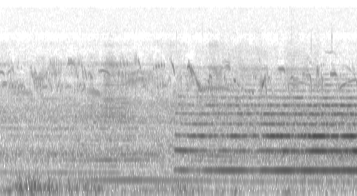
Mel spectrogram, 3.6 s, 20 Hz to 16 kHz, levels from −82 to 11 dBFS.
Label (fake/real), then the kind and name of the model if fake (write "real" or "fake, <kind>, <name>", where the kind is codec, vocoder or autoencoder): real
